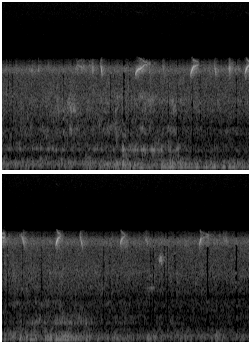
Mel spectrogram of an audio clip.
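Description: Short, high bird chirps, about a dozen, repeating irregularly once or twice a second from about two seconds in, over a steady low rumble.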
